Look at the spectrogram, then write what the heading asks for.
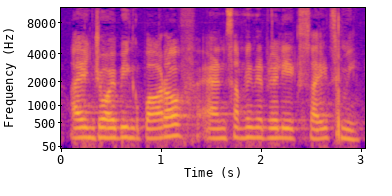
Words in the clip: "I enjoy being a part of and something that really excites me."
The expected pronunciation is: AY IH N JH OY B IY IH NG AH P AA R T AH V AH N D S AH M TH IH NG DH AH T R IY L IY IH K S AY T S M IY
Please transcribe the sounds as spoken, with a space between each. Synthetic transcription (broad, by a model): AY IH N JH OY B IY IH NG AH P AA R T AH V AH N D S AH M T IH NG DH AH T R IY L IY IH K S AY T S M IY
